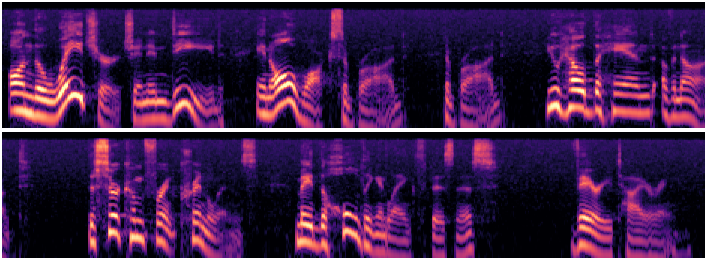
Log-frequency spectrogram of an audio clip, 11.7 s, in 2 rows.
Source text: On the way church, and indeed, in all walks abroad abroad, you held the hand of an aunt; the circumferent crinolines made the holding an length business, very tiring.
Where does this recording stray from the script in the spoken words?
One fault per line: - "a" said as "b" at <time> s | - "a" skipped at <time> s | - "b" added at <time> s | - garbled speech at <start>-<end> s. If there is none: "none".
none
